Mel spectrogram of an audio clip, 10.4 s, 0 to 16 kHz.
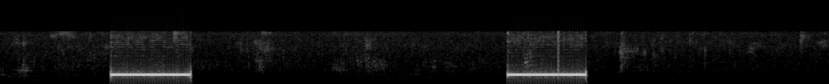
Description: Ringback tone (Europe, 425 Hz).
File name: out- -2002- - - .70906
